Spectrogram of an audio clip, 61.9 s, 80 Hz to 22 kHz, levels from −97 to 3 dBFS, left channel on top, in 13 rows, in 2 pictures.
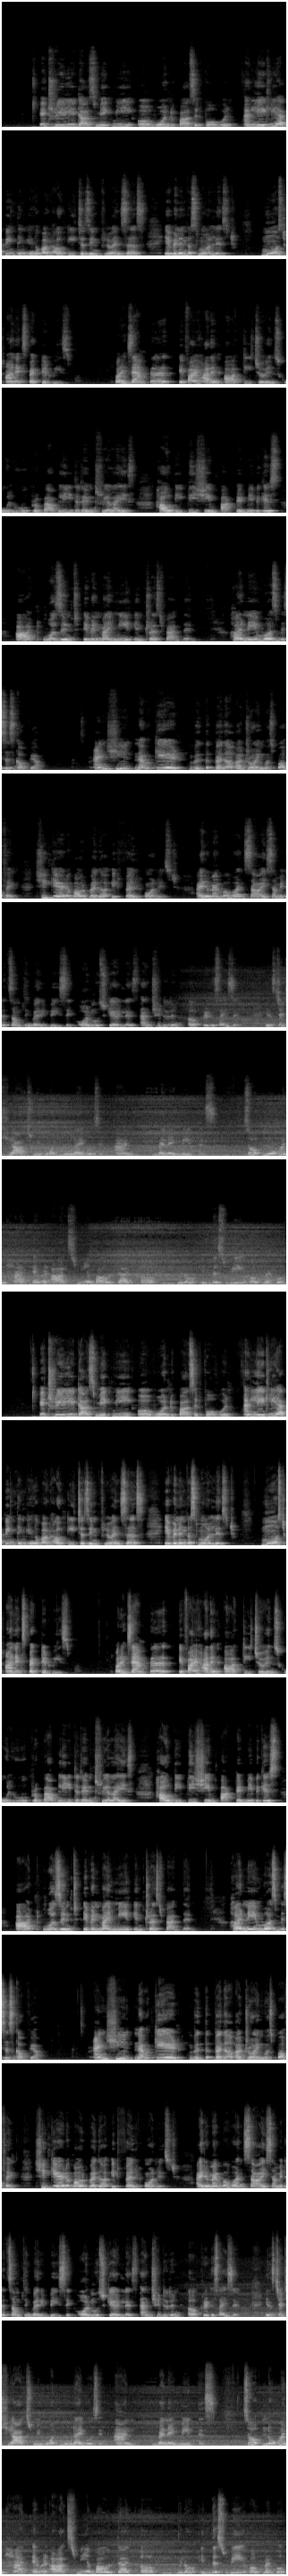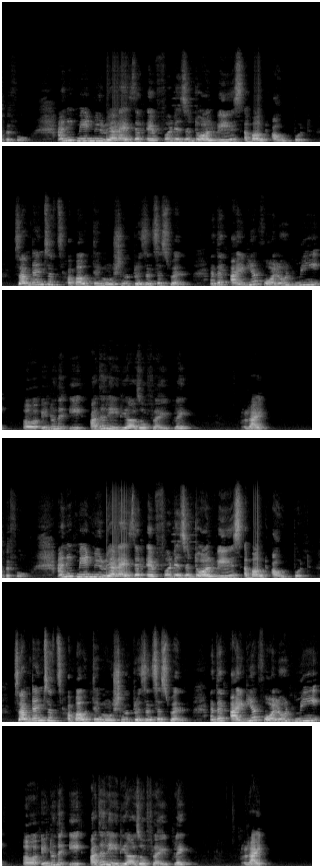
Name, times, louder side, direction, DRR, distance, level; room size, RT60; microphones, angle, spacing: voice 1, 0.6-8.5 9.1-10.5 11.4-18.9 19.3-22.3 22.9-24.5 25.4-28.8 29.2-31.4 31.9-40.4 40.7-41.6 42.2-52.2 52.7-55.2 55.6-57.2 57.6-60.1 60.8-61.1, right 3 dB, 55° right, 0.5 m, -34 dB
sound 1, 36.4-47.7, left 1 dB, 45° left, 1.0 m, -50 dB
2.8 x 2.8 x 2.4 m
head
